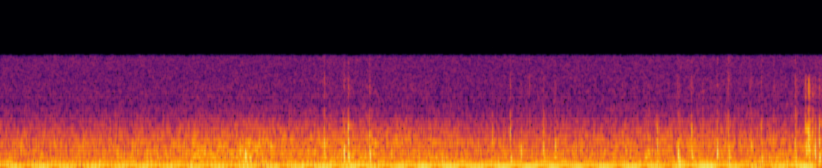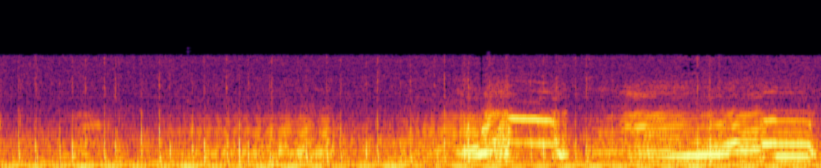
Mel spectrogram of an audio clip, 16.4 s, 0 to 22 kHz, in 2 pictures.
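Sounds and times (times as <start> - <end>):
constant hiss of noise: 0.0 - 16.4
horse hooves clip-clopping: 2.4 - 3.9, 4.8 - 16.4.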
